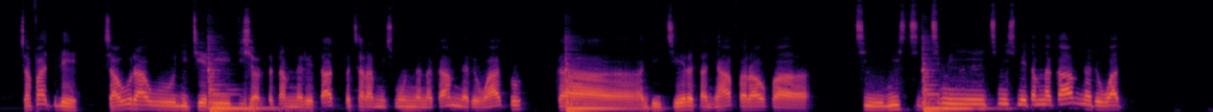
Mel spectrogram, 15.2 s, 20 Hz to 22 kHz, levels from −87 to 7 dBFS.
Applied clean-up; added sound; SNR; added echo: classical method log-MMSE.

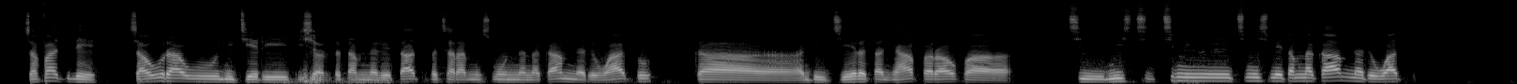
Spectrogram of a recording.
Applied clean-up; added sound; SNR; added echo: none; none; none; none.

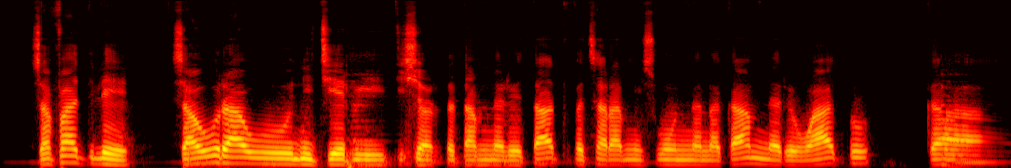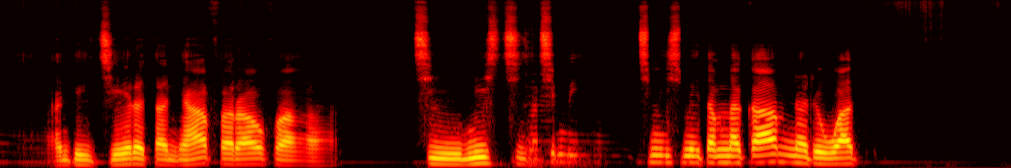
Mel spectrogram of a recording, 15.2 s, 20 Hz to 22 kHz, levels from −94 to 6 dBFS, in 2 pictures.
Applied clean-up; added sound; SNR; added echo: neural mask model DeepFilterNet 3.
